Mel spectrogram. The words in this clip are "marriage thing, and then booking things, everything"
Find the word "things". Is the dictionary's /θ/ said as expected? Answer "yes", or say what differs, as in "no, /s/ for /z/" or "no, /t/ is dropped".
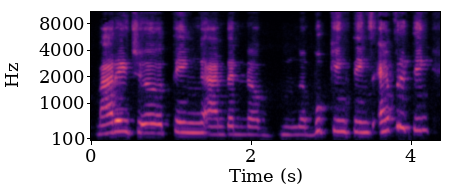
no, /t/ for /θ/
